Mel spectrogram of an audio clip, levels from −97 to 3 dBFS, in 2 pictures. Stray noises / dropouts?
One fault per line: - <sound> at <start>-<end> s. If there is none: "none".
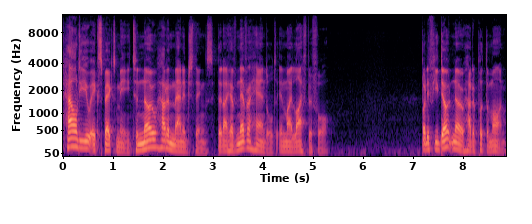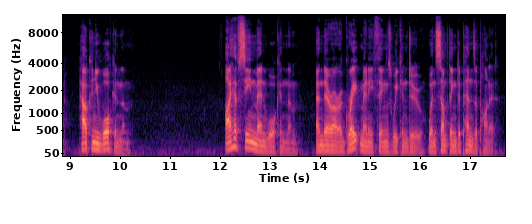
none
